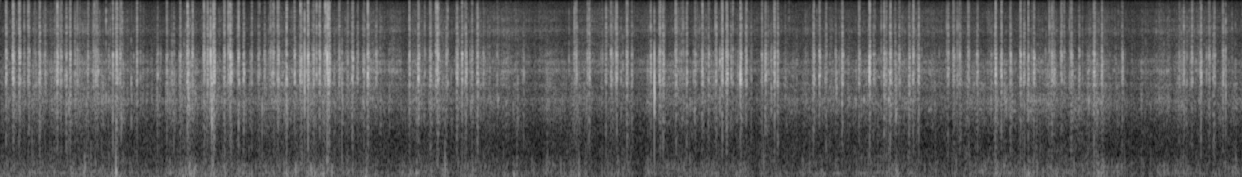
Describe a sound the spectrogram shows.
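Bicycle tyres roll and crunch fast over a dirt trail.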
